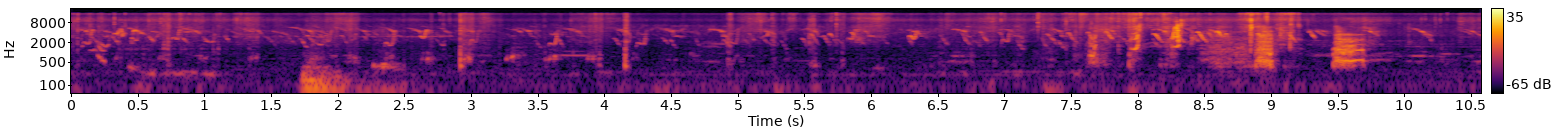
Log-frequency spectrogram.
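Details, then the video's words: Feeding, playing grey francolin chicks produce many quick high downslurred peeps, scattered at first and then crowding together and growing louder toward the end, with one low thud early on. "gora teetar chicks feeding,teetar chicks playing"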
